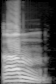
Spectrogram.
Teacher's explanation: ہونٹوں کے خشک حصے سے، یہ جو باہر کا حصہ ہے یہاں سے ادا ہو رہا ہے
